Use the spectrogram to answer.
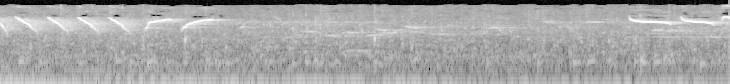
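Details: Oriental white-eye giving a brief canary-style training song with water flowing in the background: a quick burst of high, clipped notes, a pause, then a couple of sharp up-and-down whistles.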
